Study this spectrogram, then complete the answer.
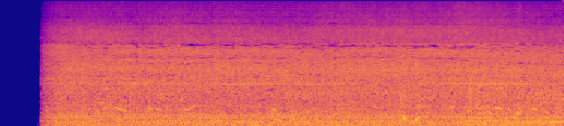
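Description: A crowd of men and women talks and murmurs nearby, outdoors.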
